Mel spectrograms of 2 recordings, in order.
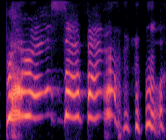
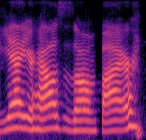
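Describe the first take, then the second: First: It is said in a panicked, alarmed way. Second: It is said calmly and casually.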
